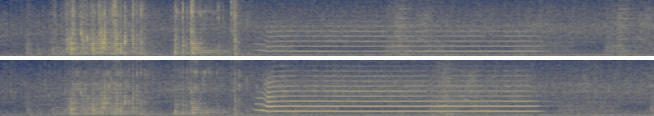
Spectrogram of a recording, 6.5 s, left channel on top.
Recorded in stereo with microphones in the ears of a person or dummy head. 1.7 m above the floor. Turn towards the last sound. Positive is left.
turn(degrees=-65)  # may be behind; listen again after turning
